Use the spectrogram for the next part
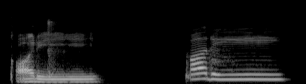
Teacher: را پہ زیر ہے تو اس را کو باریک پڑھا جائے گا. اور جو دوسری چیز ہے وہ یا جزم سے پہلے والا حرف ہے جو اس پہ زیر ہے، تو یہ یا مدہ ہے.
